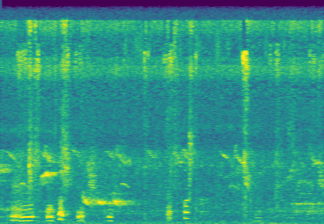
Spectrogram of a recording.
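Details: Chicken farm with roosters and hens calling: a quick run of clipped, tonal clucks in the first second, then a drawn-out squawk and sparser clucks fading into low barn hum.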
